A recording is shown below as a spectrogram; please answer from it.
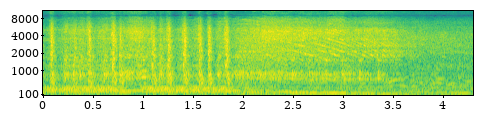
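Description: Tuned car engines held at high revs with rapid sharp pops and crackles, typical of a two-step launch limiter. About halfway through the popping stops and the revs fall away to a lower, steadier note.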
